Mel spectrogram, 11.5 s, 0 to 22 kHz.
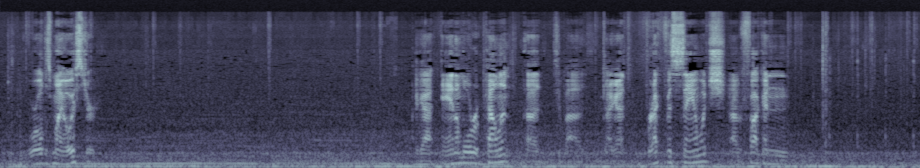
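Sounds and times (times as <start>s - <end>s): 
low vehicle rumble at a gas station: 0.0s - 11.4s
speech: 0.4s - 1.3s, 5.2s - 10.0s.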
